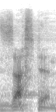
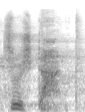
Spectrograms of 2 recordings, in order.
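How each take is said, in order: First: The word is pronounced the American English way. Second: The word is pronounced the German way. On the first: The speaker calls it wrong. "I said Zustand because I'm an American" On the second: The speaker calls it right. "You gotta say it Zustand"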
